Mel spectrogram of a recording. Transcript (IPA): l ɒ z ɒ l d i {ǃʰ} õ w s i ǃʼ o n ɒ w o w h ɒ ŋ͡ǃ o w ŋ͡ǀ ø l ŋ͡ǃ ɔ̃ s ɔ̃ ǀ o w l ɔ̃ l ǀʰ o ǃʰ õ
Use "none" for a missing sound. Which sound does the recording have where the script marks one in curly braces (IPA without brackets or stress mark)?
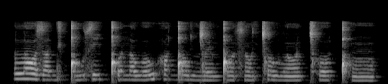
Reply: ɡ͡ǃ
